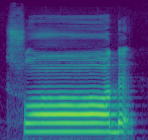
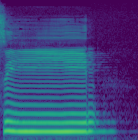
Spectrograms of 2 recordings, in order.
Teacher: صاد اور سین جو ہے نا سی ٹی کی طرح ادا ہوتے ہیں، لیکن فرق یہ ہے کہ صاد کو ہم موٹا ادا کرتے ہیں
